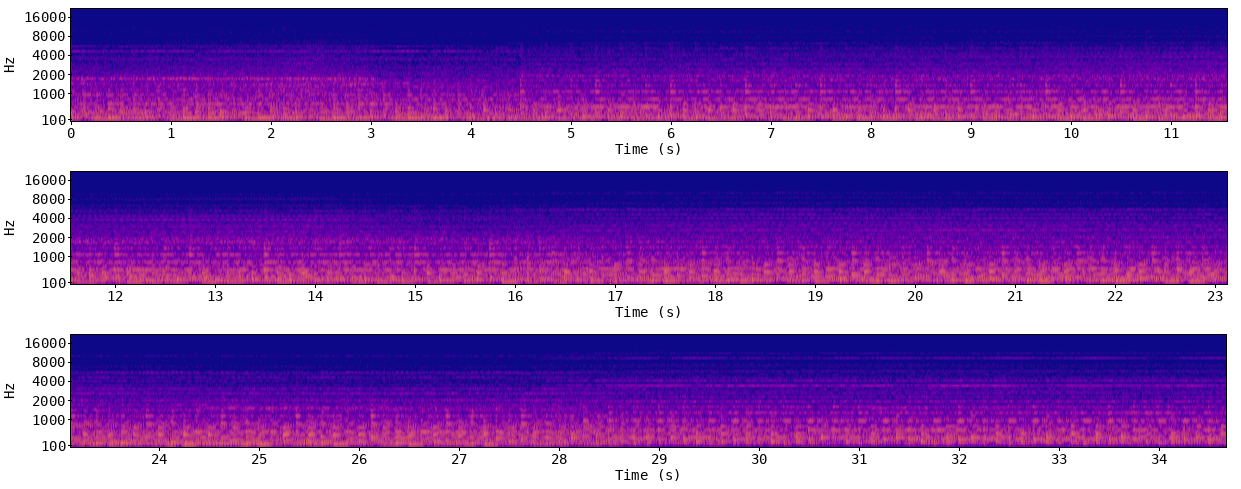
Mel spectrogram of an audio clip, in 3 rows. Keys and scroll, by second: 1.1 z, 4.9 g, 9.5 Escape, 9.7 Escape, 10.3 ctrl+z, 12.6 x, 18.8 z, 23.2 z, 24.7 x, 27.5 typing, 27.7 Return, 29.1 z, 31.2 typing, 31.4 Return, 33.4-34.4 typing, 33.6 Return.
